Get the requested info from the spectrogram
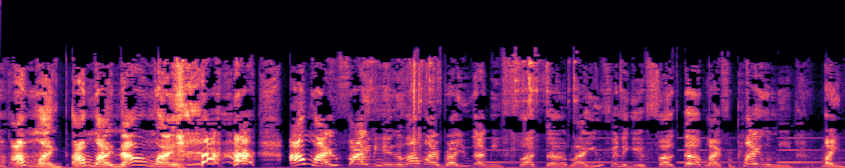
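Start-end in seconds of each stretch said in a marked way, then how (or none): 4.4-7.9 much softer, dangerous warning. Retold or imitated. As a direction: threaten him quietly. Threatening him while fighting.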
